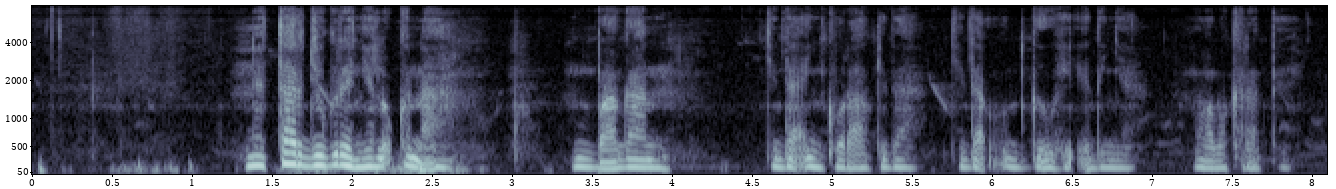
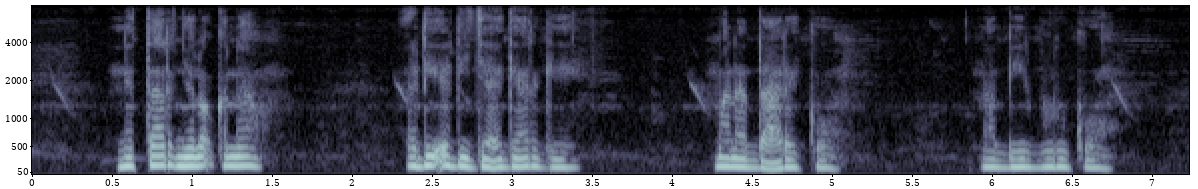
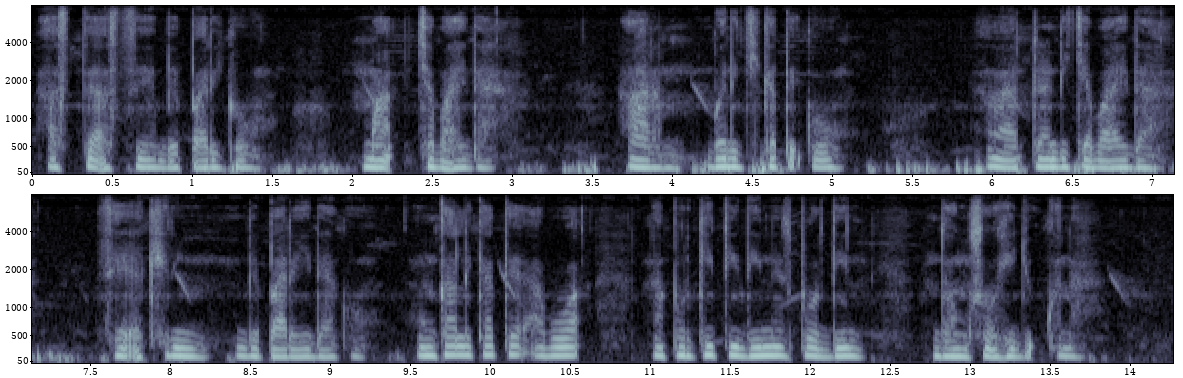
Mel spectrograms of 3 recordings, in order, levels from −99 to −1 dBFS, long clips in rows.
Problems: background sounds at intervals, background conversations at intervals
